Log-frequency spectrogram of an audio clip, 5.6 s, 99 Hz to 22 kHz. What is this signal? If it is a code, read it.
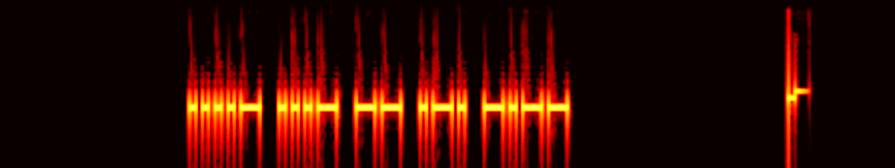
Morse code, heard as a keyed tone, about 30 wpm, 700 Hz. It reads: 4VMRY
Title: Code Groups - 5 Letter:Numbers - 30wpm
